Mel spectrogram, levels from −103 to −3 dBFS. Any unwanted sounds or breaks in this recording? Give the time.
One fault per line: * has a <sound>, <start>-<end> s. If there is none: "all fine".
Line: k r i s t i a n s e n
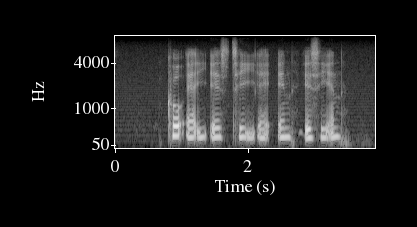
all fine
